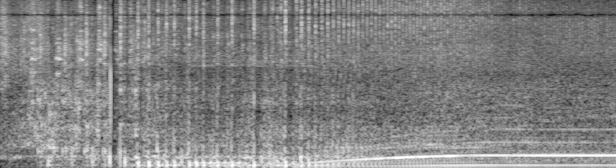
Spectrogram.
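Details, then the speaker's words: Freshly rebuilt small two-stroke engine, pull-started with choke: catches on first pull, sputters briefly, then rises smoothly to an even, steady fast run; sounds healthy. "Already had it running a quick little second ago and it ran really nice."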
